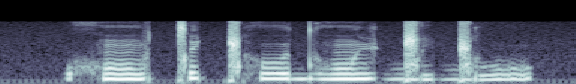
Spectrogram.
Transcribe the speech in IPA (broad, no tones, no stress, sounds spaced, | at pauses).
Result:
x õ v ǀ ɪ ǁʰ ʊ dʱ õ ʒ ɡ͡ǁ i ɡ͡ǁ u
